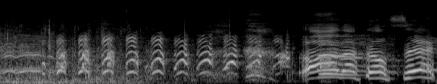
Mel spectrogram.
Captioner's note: laughing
